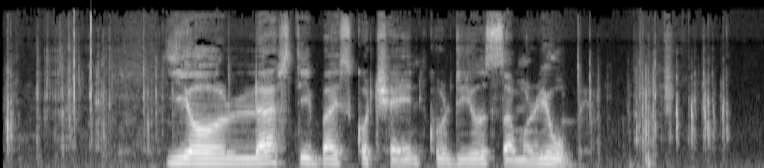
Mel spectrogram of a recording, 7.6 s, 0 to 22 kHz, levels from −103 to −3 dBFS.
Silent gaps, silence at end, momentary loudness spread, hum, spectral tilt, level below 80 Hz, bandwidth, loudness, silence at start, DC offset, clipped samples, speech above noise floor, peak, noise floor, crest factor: none; 0.6 s; 22 LU; none; -5 dB/octave; -52 dBFS; 16.5 kHz; -18 LUFS; 0.05 s; under 0.1%; under 0.1%; 29 dB; 0 dBFS; -47 dBFS; 20 dB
